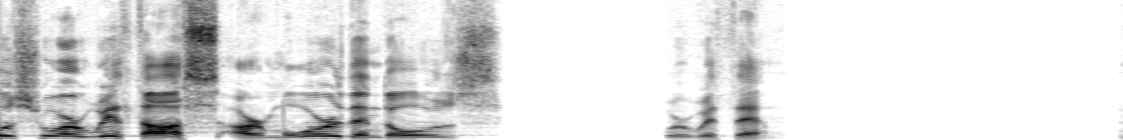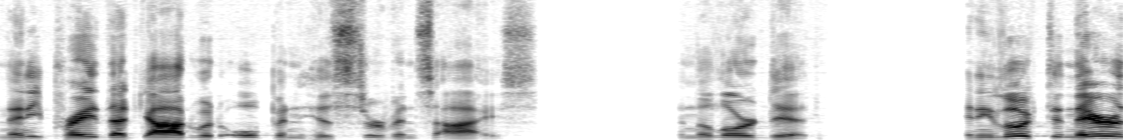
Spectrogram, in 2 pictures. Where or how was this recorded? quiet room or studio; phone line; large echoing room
large echoing room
